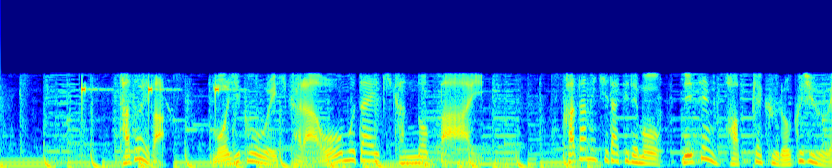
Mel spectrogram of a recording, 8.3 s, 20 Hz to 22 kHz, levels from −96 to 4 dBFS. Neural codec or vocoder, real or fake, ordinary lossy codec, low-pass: none; real; none; 3.6 kHz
